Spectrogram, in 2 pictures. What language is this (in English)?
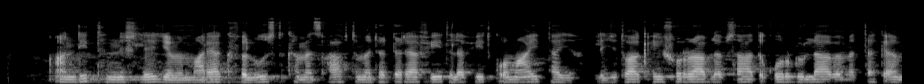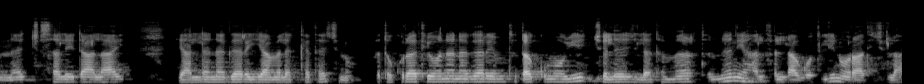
Amharic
